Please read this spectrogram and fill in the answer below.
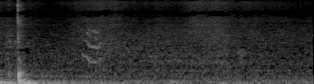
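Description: A camper closet door being pulled open: a sharp click as the latch lets go, then a faint short squeak as the door swings.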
